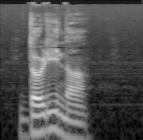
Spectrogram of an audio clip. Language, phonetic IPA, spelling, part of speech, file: Polish, [dɔˈlʲĩna], dolina, noun, Pl-dolina.ogg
